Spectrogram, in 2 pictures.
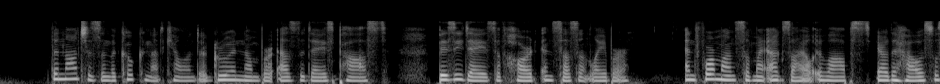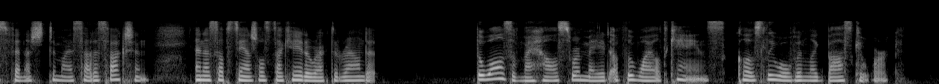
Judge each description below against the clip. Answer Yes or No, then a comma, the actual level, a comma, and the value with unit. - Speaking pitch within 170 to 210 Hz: Yes, medium, 185 Hz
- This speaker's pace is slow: No, average, 185 wpm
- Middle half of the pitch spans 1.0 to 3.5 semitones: Yes, average, 2.7 semitones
